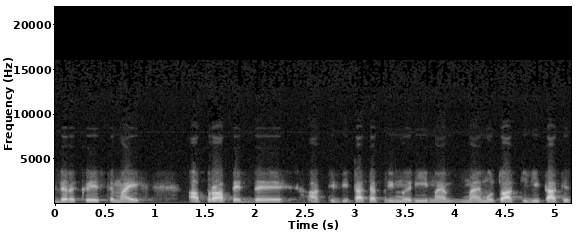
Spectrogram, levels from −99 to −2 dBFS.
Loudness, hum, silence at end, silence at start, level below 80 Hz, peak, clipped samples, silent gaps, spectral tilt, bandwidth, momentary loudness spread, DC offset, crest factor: -29 LUFS; 50 Hz at -70 dBFS; 0 s; 0 s; -72 dBFS; -8 dBFS; under 0.1%; none; -6 dB/octave; 15.5 kHz; 9 LU; under 0.1%; 22 dB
